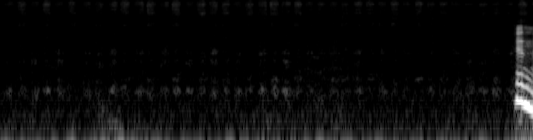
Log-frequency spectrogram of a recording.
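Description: Faint scratching of an HB graphite pencil shading back and forth on sketchbook paper with a side-to-side movement.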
